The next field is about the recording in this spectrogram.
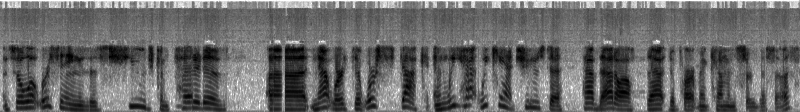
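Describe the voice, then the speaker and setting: A man's voice: a little high, lively intonation, normal speed, no echo. Man calling in over a tinny phone line. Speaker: caller. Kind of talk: call-in radio comment.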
